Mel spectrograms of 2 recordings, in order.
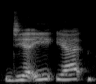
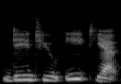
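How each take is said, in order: First: The words are run together and reduced. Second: Each word is said clearly and separately. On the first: "But we'll actually say" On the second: "we will say"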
